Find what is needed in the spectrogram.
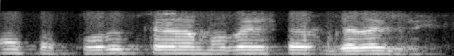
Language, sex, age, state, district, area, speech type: Kannada, male, 30-45, Karnataka, Gadag, rural, conversation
